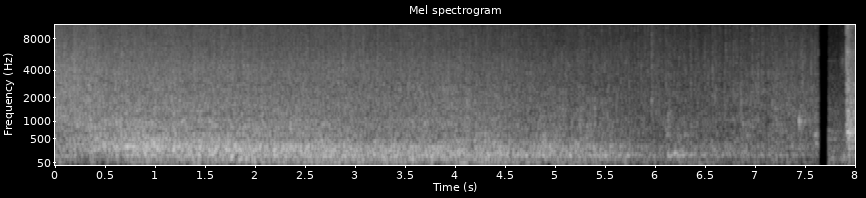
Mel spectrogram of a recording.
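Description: Grey powdered material pouring from a tipped container into a feed hopper: a rushing hiss that starts suddenly, is loudest about a second in, then slowly tapers off before cutting out near the end.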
